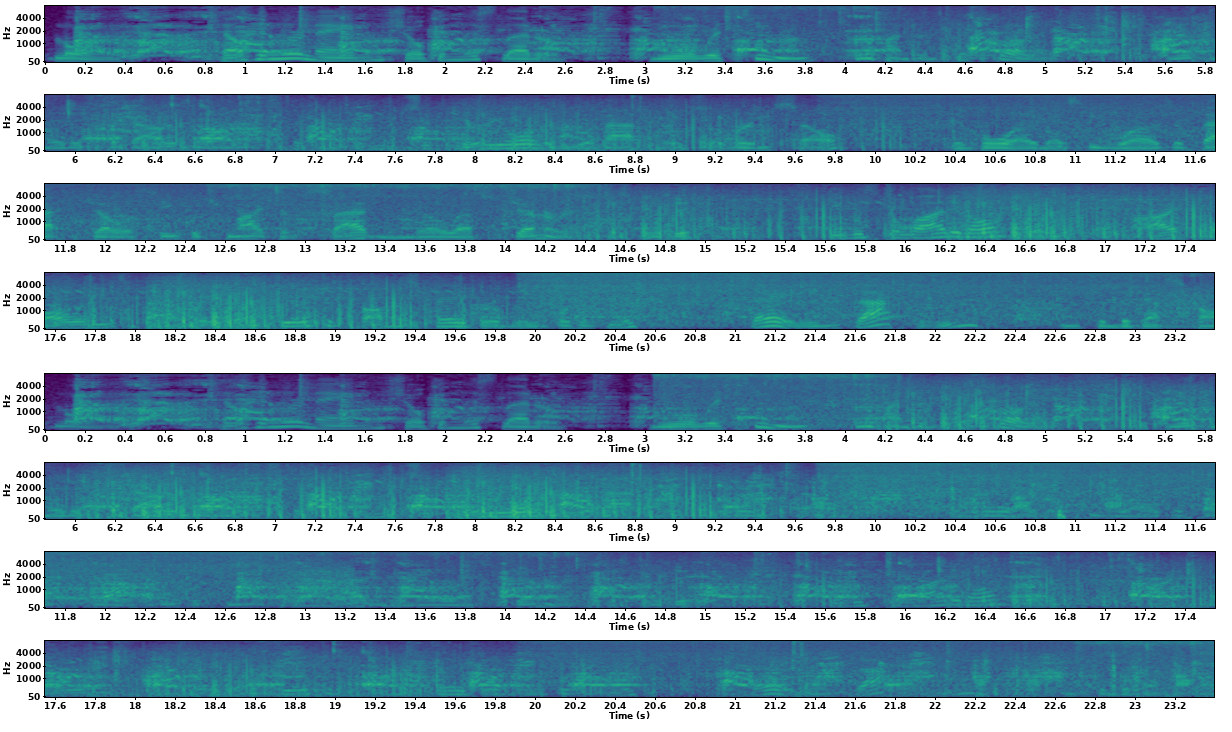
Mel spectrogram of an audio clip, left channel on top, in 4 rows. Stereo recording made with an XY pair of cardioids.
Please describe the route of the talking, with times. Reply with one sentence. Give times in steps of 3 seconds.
You can hear the talking on the left from 0 s, in the centre from 3 s and on the left from 9 s.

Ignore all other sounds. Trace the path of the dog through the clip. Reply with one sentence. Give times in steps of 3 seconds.
You can hear the dog on the left from 0 s and on the right from 6 s.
